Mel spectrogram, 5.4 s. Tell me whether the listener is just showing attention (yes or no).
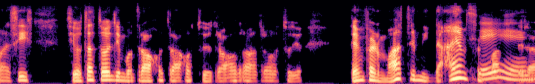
no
